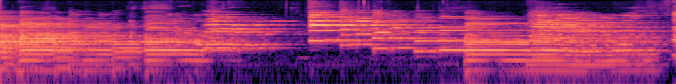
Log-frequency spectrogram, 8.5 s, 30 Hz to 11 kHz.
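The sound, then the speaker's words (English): Twangy electric guitar plays a bright surf-style melody drenched in reverb and echo, with ringing sustained notes and quick runs, loud and steady with no voices. “as a 9 and 10 year old living in LA, there was a lot of surf music shows on TV.”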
